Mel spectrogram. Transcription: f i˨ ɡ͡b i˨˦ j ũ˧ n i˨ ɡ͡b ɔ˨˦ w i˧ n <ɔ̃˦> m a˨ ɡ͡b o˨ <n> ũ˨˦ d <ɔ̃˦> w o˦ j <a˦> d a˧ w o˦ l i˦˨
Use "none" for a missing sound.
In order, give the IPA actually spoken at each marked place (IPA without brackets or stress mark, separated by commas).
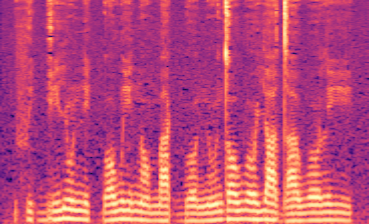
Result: ɔ̃˨, n, ɔ˦, a˦˨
